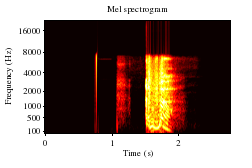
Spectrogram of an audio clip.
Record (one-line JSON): {"cough_length": "2.8 s", "cough_amplitude": 32768, "cough_signal_mean_std_ratio": 0.32, "survey_phase": "beta (2021-08-13 to 2022-03-07)", "age": "45-64", "gender": "Male", "wearing_mask": "No", "symptom_none": true, "smoker_status": "Never smoked", "respiratory_condition_asthma": true, "respiratory_condition_other": false, "recruitment_source": "REACT", "submission_delay": "1 day", "covid_test_result": "Negative", "covid_test_method": "RT-qPCR"}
